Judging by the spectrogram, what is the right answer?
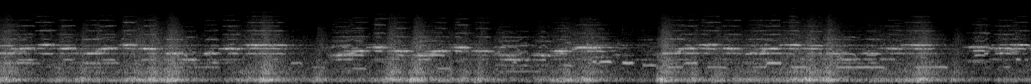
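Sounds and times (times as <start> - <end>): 
shrill piccolos of carnival fifers playing a bright tune in unison: 0.0 - 10.2
steady beat of snare drums of marching carnival drummers: 0.0 - 10.2.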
